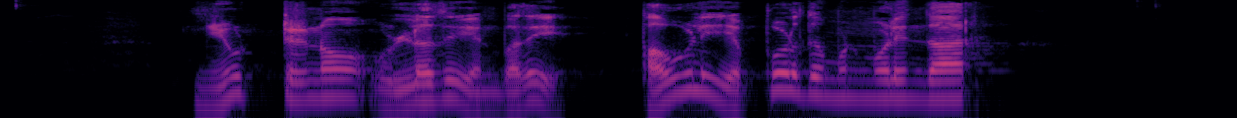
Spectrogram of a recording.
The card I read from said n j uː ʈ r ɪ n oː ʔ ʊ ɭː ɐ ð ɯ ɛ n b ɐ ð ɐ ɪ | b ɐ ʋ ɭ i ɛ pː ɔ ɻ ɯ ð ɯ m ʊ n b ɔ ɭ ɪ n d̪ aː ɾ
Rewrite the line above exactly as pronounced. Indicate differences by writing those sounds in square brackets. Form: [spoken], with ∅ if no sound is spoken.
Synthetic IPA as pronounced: n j uː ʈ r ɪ n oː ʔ ʊ ɭː ɐ ð ɯ ɛ n b ɐ ð ɐ ɪ | [p] ɐ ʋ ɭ i ɛ pː ɔ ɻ ɯ ð ɯ m ʊ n [m] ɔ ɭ ɪ n d̪ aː ɾ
